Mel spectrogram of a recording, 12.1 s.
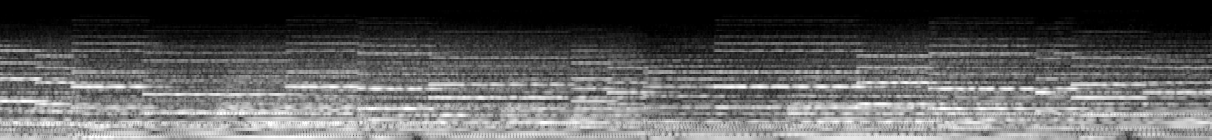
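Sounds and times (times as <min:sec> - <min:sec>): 
dungeon music loop: 0:00.0 - 0:12.1.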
